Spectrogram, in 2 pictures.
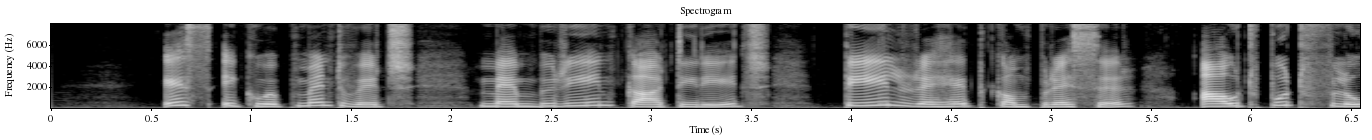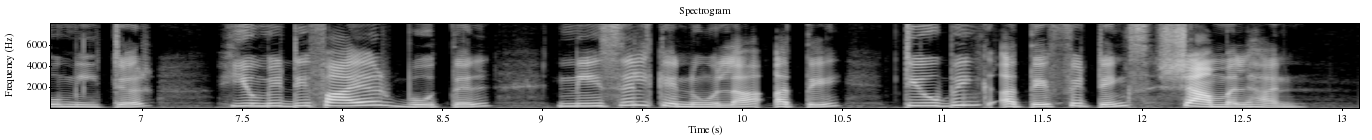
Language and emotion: Punjabi, neutral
